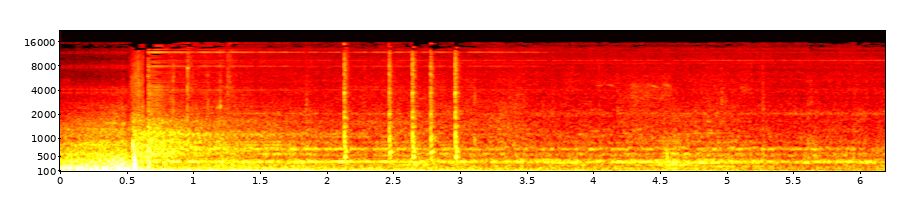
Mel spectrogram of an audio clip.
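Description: Deep rumble of an airliner in flight, starting with a knock about half a second in and fading away over the next few seconds. A few light clicks or rattles come in the middle.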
